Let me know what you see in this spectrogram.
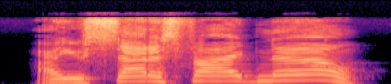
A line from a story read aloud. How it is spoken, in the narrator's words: asked angrily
